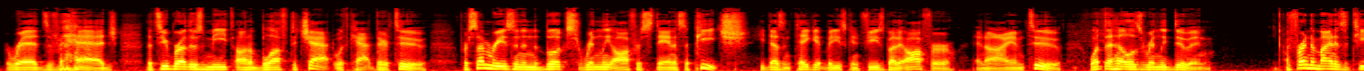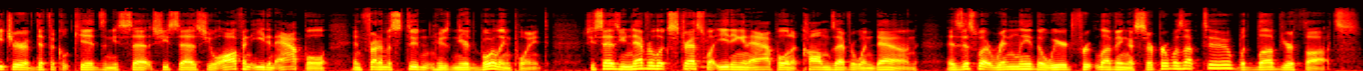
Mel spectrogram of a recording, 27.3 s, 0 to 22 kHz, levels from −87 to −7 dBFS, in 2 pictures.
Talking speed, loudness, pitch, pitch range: 240 wpm, -26 LUFS, 115 Hz, 105-130 Hz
